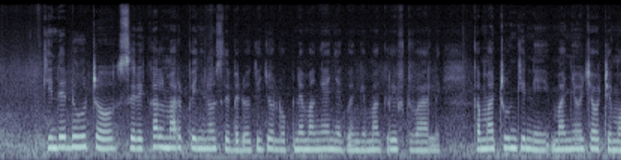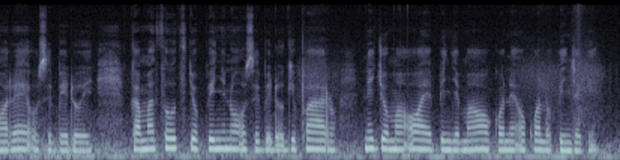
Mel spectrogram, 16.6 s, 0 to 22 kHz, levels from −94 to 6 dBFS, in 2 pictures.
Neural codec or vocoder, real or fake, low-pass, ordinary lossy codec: none; real; 19.8 kHz; none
